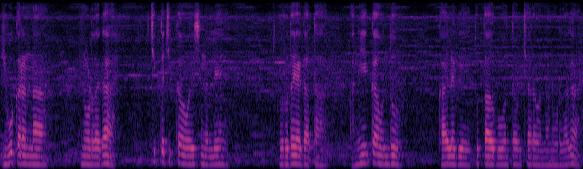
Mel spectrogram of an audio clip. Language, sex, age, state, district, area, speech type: Kannada, male, 30-45, Karnataka, Chikkaballapur, rural, spontaneous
